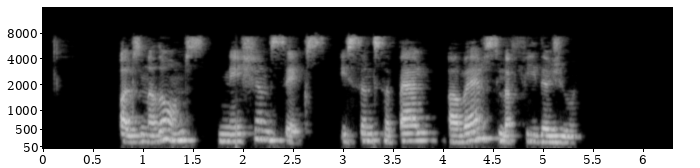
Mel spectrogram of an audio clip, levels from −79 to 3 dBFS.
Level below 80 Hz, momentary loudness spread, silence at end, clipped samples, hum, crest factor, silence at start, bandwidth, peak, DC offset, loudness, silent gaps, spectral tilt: -56 dBFS; 6 LU; 0.95 s; under 0.1%; none; 18 dB; 0.1 s; 8 kHz; 0 dBFS; under 0.1%; -17 LUFS; 0.33-0.75 s, 2.89-2.96 s; -3 dB/octave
